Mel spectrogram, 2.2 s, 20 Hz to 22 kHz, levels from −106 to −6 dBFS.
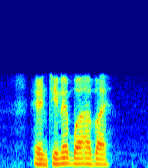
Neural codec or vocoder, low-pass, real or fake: vocoder, 44.1 kHz, 128 mel bands every 512 samples, BigVGAN v2; 3.6 kHz; fake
